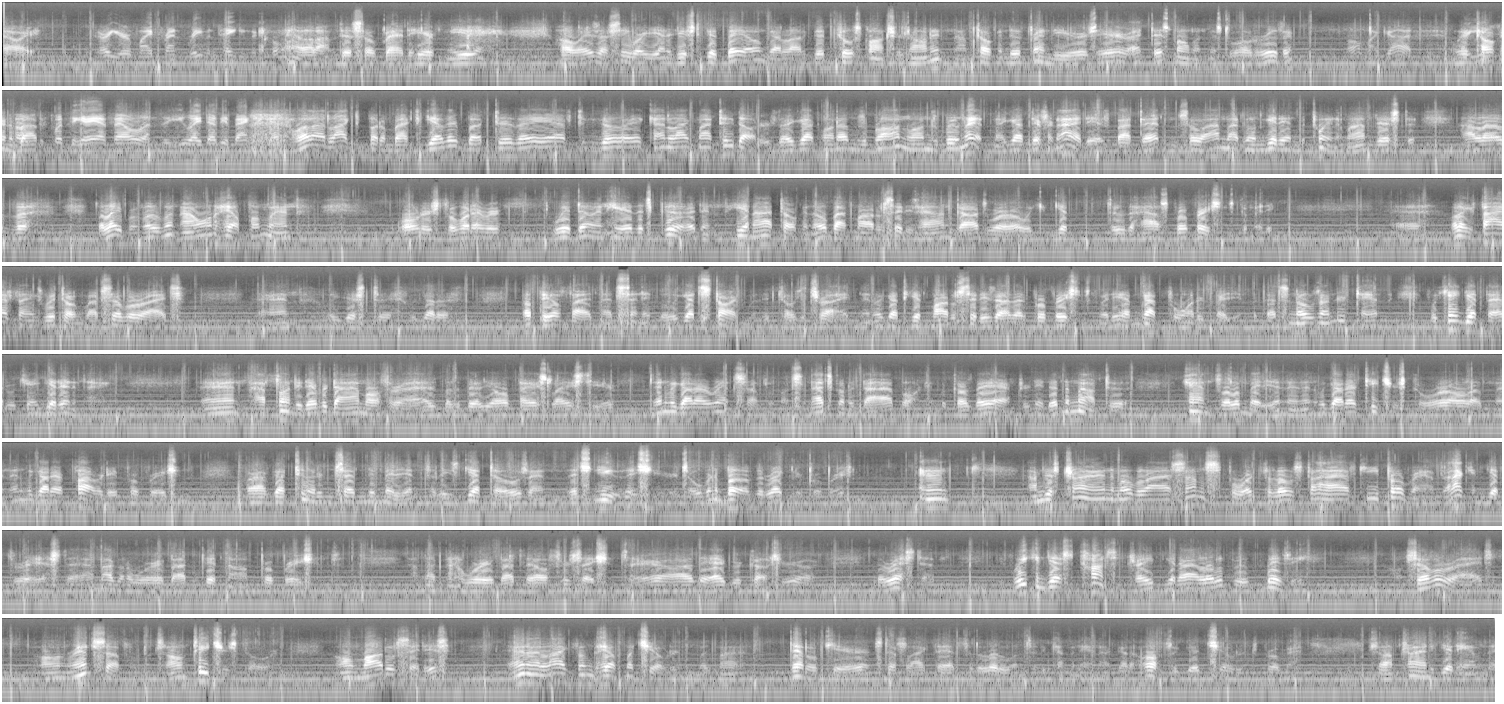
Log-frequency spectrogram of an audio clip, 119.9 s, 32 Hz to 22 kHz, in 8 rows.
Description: Conversation with PHILIP HART, February 20, 1967
Secret White House Tapes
